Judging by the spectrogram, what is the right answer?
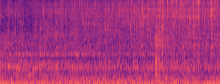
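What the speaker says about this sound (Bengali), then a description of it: "জাস্ট একটু এইভাবে নাড়িয়ে নেব একটু নাড়িয়ে নিলাম" Onion, chilli and vegetable scraps being stirred briefly in a frying pan, a continuous dense sizzle with light scraping of a spoon, fairly close and even, rising slightly toward the end, with no talking.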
